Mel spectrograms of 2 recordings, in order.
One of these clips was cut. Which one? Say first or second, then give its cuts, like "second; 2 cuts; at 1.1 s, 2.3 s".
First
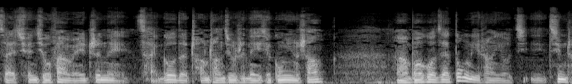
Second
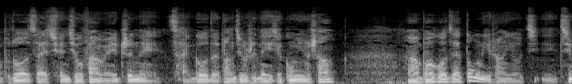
second; 1 cut; at 2.2 s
